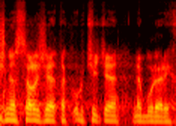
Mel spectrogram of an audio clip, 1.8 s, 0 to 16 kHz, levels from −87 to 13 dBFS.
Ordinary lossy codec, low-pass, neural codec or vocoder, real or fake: Opus, 24 kbps; 14.4 kHz; vocoder, 48 kHz, 128 mel bands, Vocos; fake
